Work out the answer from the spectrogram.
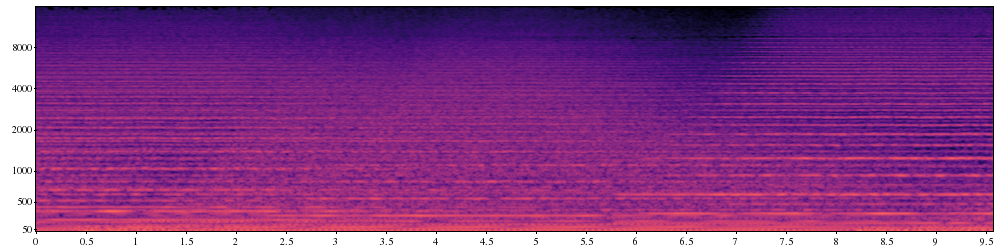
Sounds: Music

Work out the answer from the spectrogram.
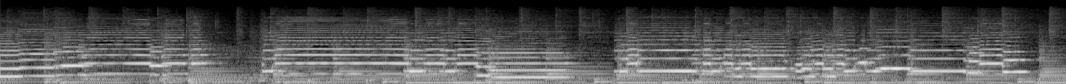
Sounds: Wind instrument

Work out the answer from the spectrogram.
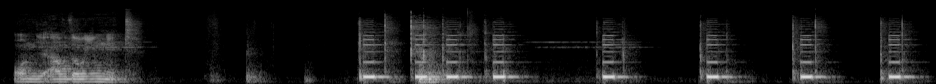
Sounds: Telephone, Telephone bell ringing, Speech, inside a small room

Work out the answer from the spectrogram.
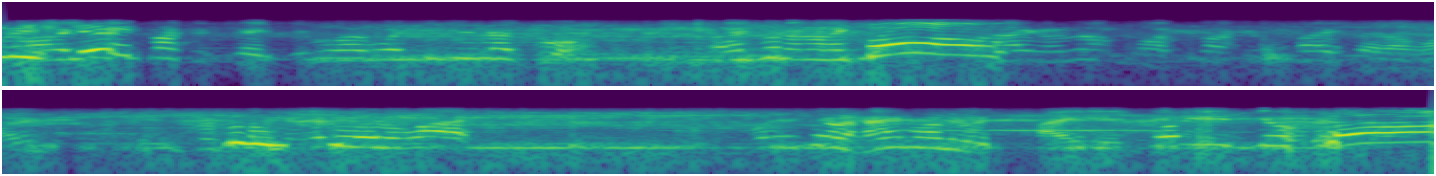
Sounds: Speech

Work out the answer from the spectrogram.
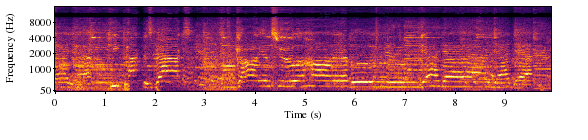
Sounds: Music

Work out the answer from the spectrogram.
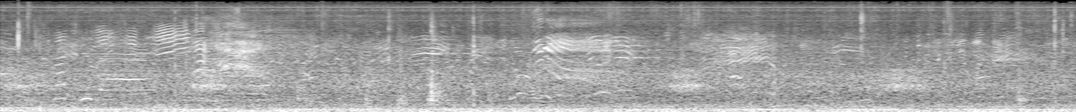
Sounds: Speech

